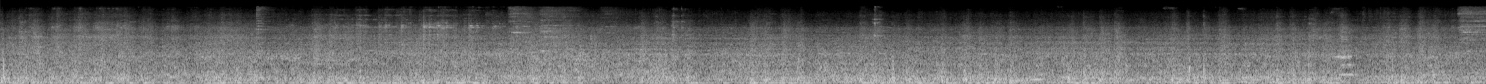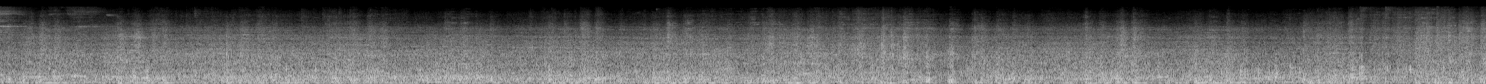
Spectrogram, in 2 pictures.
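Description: Freight train hopper cars rolling past close by: a steady loud rumble of steel wheels on rail, with repeated clacks and knocks from the wheels and cars.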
